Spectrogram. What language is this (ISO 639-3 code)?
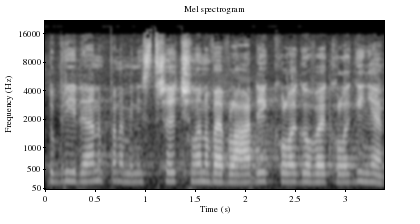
ces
